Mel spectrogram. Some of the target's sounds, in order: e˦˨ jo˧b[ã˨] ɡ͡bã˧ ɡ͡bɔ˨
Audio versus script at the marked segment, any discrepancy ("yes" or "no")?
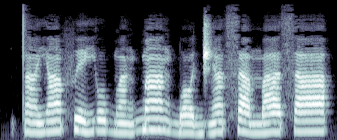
no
